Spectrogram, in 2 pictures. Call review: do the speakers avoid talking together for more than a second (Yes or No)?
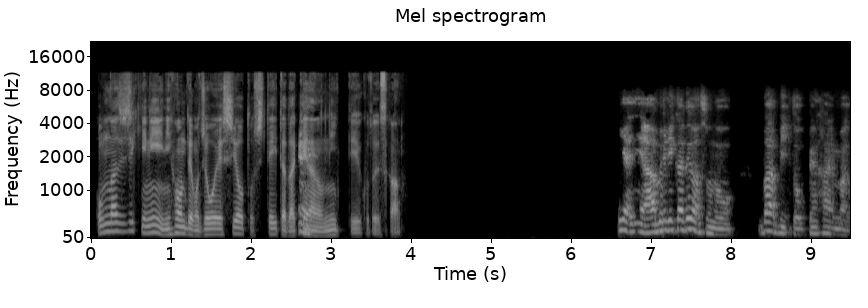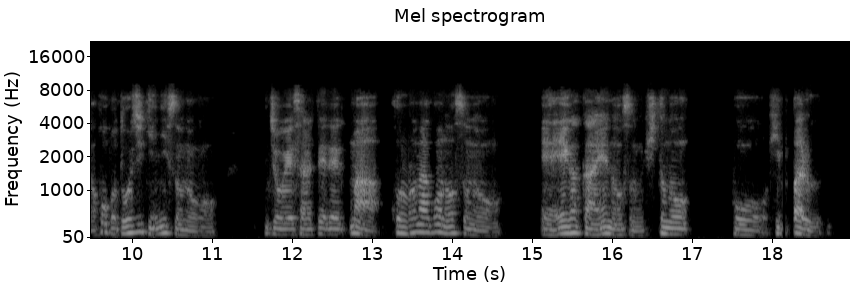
Yes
